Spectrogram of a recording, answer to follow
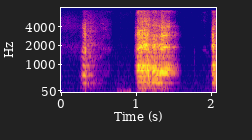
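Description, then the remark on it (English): Three loud coughs with no talking: a short sharp one, then a longer harsh, rasping one, and a third starting just as the sound ends. “Yeah, all you have to do is cough.”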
